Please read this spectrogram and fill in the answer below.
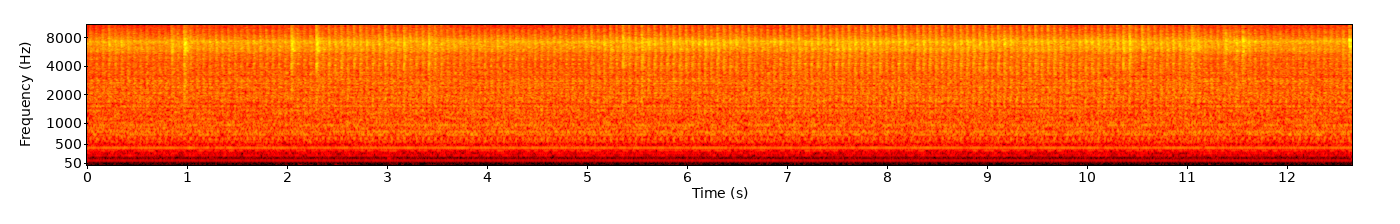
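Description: Film projector running steadily: a continuous mechanical noise with a constant hum underneath and a few light ticks.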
